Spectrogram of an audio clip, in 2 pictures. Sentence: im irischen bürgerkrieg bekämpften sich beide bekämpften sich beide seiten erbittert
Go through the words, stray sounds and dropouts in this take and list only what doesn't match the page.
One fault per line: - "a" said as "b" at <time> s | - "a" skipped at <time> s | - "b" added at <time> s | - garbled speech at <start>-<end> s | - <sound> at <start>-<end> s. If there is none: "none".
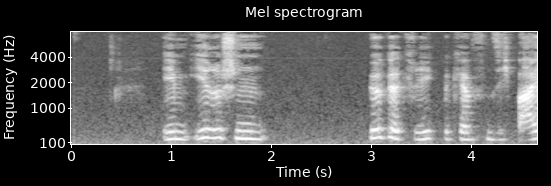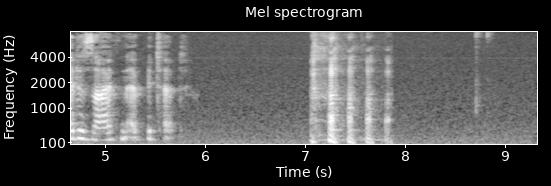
- "bekämpften sich beide" skipped at 4.8 s
- laugh at 7.0-7.9 s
